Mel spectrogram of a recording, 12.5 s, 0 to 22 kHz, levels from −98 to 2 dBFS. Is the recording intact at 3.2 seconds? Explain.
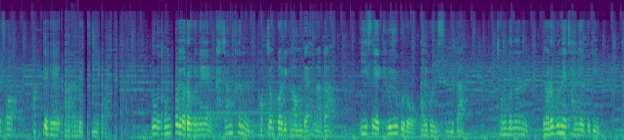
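No, 3.2 s falls within repeated packet loss (robotic sound) from 0.83 to 3.88 s: 40 gaps, up to 82 ms, patched by extending prior sound, giving choppy, robotic audio with stuttering, smeared blocks on a spectrogram.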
